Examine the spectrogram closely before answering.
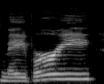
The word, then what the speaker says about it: Mayberry: the last name is Mayberry it's actually if if you read it may bury is actually pronounced exactly the way it is spelled but people get confused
